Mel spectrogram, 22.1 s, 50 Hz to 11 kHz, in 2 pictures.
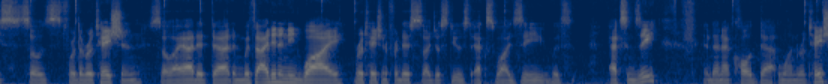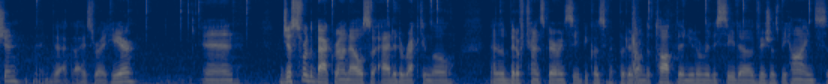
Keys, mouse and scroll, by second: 6.8-7.8 right drag, 7.8-8.8 scroll up 2, 8.8-9.8 scroll up 1, 9.8 click, 12.3 click, 12.7-13.2 right drag, 13.2 scroll down 1, 13.5 right click, 19.7-21.7 middle drag.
